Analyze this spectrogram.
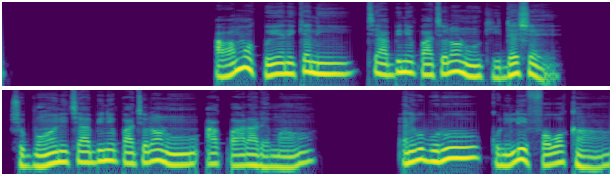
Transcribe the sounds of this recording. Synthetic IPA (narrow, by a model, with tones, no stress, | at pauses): a˨wa˨˦mɔ̃˦˨k͡pe˨˦ɛ˧nĩ˧kɛ˦nĩ˧ti˦a˧bi˦nĩ˦k͡pa˧ti˦ɔ˧lɔ˦ɾ̃ũ˧kʰi˨˦dɛ˦ʃɛ˦˨ | ʃu˨ɡ͡bɔ̃˨˦ɛ˧nĩ˧ti˦a˧bi˦nĩ˦k͡pa˧ti˦ɔ˧lɔ˦ɾ̃ũ˧a˧k͡pa˧a˧ɾa˧ɾɛ˨mã˨˦ | ɛ˧nĩ˧ɡ͡bo˦˧bo˧ɾu˦ko˨nĩ˨˦le˦˨fɔ˨˧˦wɔ˦kã˧˦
